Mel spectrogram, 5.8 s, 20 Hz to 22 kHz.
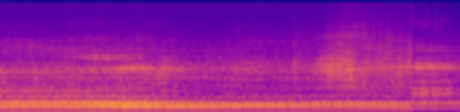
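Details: McLaren 650S V8 with new coils and spark plugs after a suspected oil overfill, at idle: a steady, even beat with no stumbles or misfire. Smoke is clearing; the oil pressure switch reads 0, suspected faulty.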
